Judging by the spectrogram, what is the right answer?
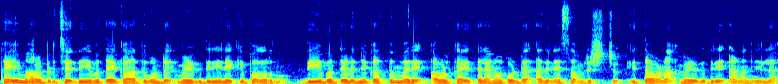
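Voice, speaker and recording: A reader narrating a novel aloud with steady, even storytelling. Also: mid-range voice, quick pace, few pauses. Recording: dull lo-fi recording.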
